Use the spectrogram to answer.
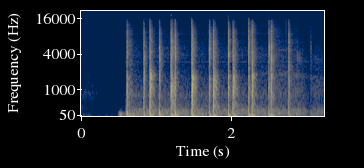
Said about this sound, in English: we have to give some claps.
